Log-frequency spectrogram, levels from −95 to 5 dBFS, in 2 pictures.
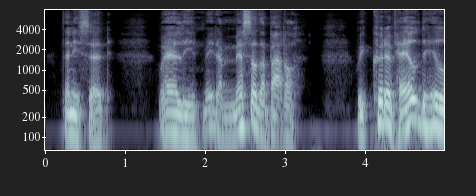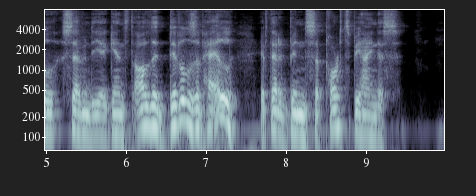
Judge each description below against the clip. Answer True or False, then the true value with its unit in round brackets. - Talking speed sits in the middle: True (175 wpm)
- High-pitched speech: False (120 Hz)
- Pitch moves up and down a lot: False (4.2 semitones)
